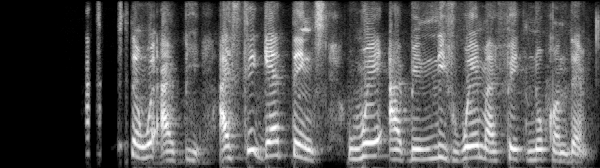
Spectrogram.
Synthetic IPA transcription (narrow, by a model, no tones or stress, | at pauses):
asistɛ̃mweʔaɪbiʔaɪstilˠɡɛt̚θɪ̃ŋswɛʔaɪbilivwɛmaɪfeθnokɔ̃ndɛ̰̃m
